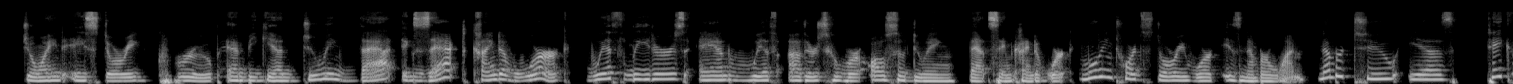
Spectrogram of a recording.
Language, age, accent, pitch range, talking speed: English, 50-69, American, 175-230 Hz, 145 wpm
